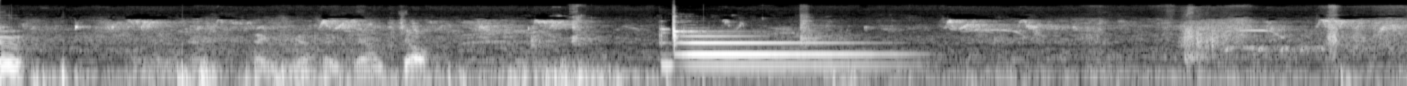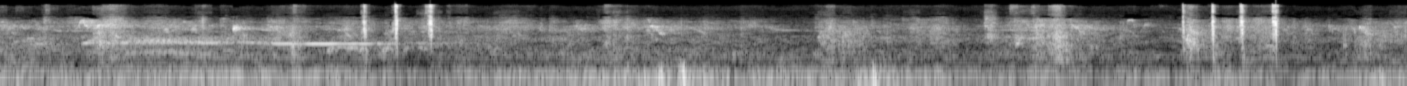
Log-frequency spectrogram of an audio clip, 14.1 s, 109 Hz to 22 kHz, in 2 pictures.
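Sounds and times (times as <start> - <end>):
birds chirping: 0.0 - 14.0
sharp clicks: 8.8 - 9.3, 12.9 - 13.5.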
